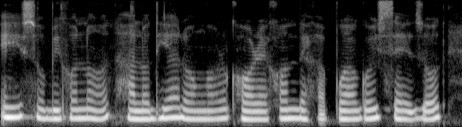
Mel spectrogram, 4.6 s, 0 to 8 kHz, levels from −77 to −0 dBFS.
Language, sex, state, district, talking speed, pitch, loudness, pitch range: Assamese, female, Assam, Kamrup Metropolitan, 130 wpm, 205 Hz, -14 LUFS, 195-220 Hz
